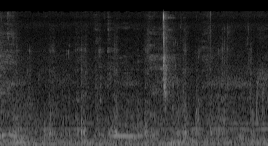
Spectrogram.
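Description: Faint chewing of crisp, unripe green mango, with a single sharp click about two and a half seconds in.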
